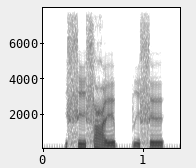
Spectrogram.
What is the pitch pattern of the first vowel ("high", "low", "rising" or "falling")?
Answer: high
